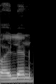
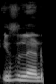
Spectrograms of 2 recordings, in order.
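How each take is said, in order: First: "आइलैंड" as eye-land; silent S. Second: "इसलैंड" with an audible S before L; spelling pronunciation, S sounded. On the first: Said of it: "बोलते हैं". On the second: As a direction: say "इसलैंड" as spelt, is-land. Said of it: "बनता है अगर spelling". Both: Shown as a demonstration.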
